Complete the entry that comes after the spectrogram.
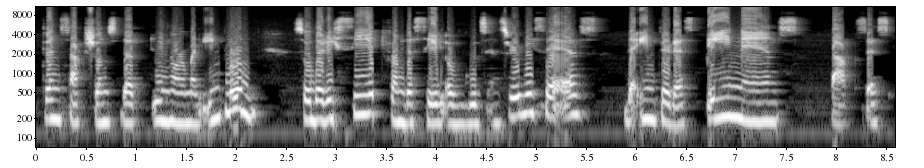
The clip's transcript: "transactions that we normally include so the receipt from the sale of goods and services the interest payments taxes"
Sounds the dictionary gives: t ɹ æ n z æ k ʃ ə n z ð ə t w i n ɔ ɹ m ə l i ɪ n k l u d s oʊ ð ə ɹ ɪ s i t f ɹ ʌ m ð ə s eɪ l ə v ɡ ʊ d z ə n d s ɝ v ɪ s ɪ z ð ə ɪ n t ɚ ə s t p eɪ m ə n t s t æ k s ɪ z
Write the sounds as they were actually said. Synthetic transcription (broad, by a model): t ɹ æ n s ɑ k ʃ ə n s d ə t w i n ɔ ɹ m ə l i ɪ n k l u d s oʊ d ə ɹ ɪ s i t f ɹ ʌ m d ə s eɪ l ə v ɡ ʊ d s ə n d s ɝ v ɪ s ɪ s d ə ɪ n t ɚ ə s p eɪ m ə n t s t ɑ k s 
